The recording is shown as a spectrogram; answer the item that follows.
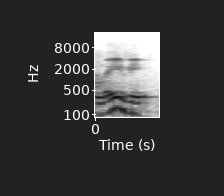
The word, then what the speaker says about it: Levi: blame anybody for it it's spelled l-e-v-i it's sound you know it uh it's just pronounced levy yeah it took me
